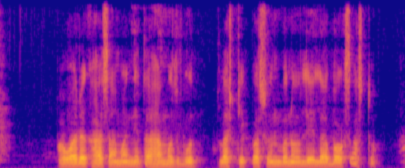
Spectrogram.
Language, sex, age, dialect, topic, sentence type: Marathi, male, 25-30, Standard Marathi, agriculture, statement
